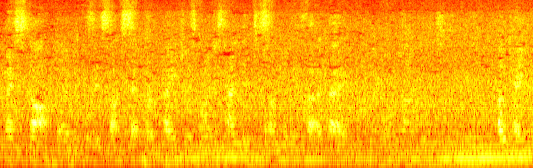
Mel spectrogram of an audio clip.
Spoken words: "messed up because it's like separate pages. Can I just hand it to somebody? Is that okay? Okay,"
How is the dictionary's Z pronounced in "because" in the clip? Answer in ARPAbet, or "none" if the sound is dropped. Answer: Z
